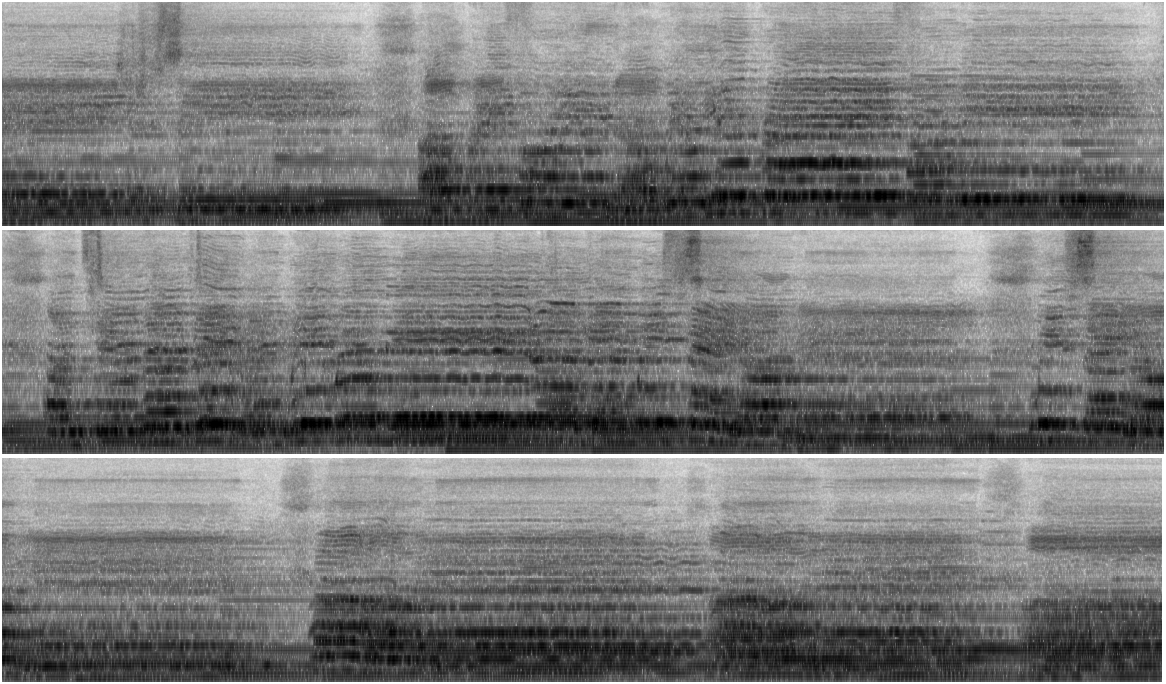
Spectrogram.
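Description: Virtual choir of men and women singing a Christian song together in harmony, their separately recorded voices mixed into one sound.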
